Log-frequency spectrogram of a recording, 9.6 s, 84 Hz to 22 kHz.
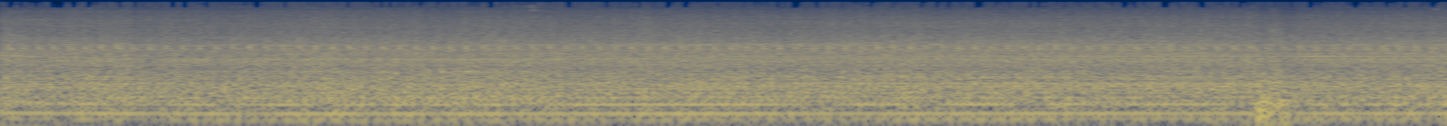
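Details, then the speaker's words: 1990 Honda CRX DX idling after ignition coil replacement, aftermarket distributor: steady idle with a light fast ticking over the engine note; owner suspects valves need adjusting. "yep sounds good and it's not uh sounds like the valves probably need to be adjusted"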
